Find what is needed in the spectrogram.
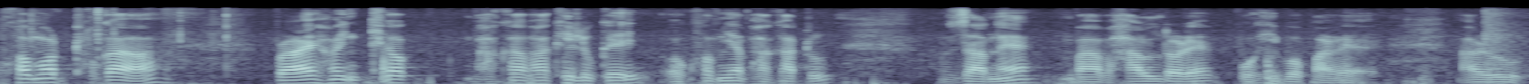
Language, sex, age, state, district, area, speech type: Assamese, male, 30-45, Assam, Jorhat, urban, spontaneous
